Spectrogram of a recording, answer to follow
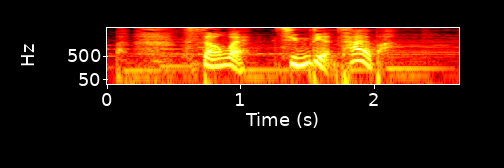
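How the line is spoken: Pleased, smiling. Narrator (Chinese): 小伙计估计超过了一百两银子，才笑道

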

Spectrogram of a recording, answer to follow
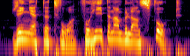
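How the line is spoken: Shouted urgently. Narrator (Swedish): skrek

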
